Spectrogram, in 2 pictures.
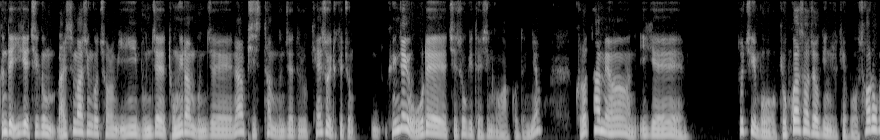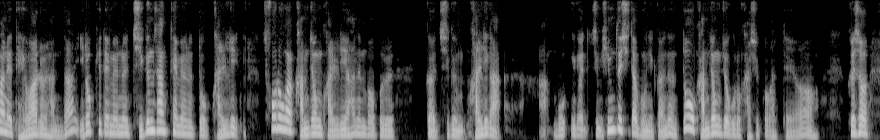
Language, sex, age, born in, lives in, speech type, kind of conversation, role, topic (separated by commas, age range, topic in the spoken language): Korean, male, 45-49, South Korea, South Korea, conversation, advice, advisor, 감정이 갑자기 폭발할 때 어떻게 잘 다스릴 수 있나요?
